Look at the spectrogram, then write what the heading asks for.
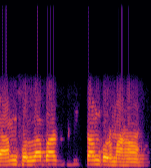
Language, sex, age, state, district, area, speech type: Odia, male, 45-60, Odisha, Nuapada, urban, conversation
